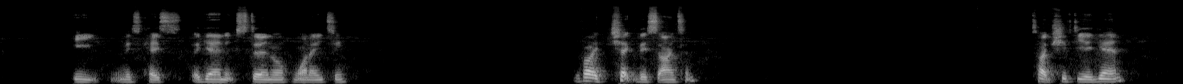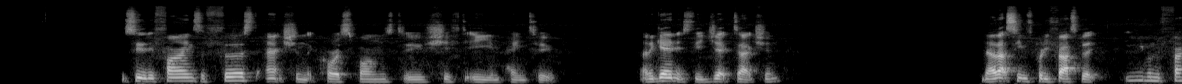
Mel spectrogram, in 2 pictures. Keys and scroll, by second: 12.2 shift+e.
